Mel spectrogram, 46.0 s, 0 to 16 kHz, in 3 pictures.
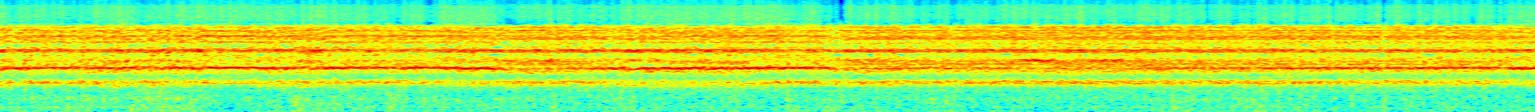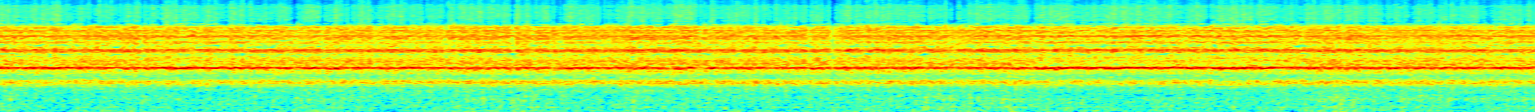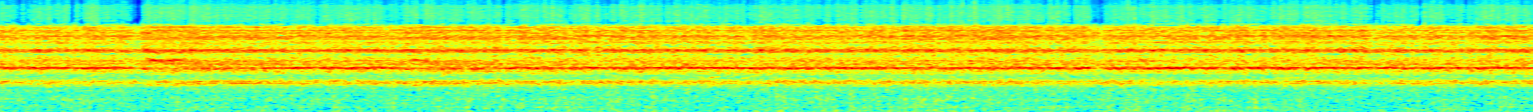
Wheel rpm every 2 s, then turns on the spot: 220, 220, 220, 220, 220, 220, 230, 230, 230, 230, 230, 230, 240, 230, 230, 230, 230, 230, 230, 230, 230, 230, 230.
none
